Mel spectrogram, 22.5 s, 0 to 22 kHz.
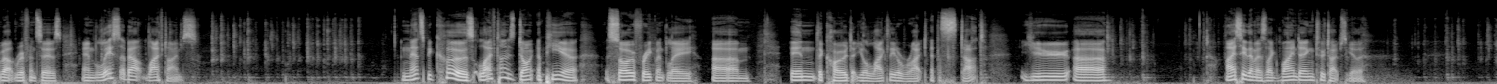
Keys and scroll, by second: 1.6 Right, 1.6 shift+Home, 2.1 ctrl+c, 2.3 Down, 2.5 Down, 2.6 Down, 3.1 Down, 3.1 Return, 3.2 Return, 3.4 Up, 3.7 ctrl+v, 4.3 ctrl+shift+Left, 4.6-5.7 typing, 16.2-22.4 typing.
